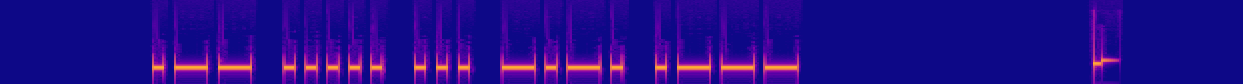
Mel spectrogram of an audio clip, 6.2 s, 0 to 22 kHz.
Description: Morse code, heard as a keyed tone, about 22 wpm, 700 Hz. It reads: W5SCJ
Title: USA Call Signs Repeated 2x 22wpm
